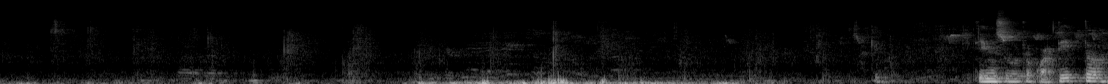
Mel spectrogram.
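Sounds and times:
footsteps on concrete floor: 0.0s - 10.7s.

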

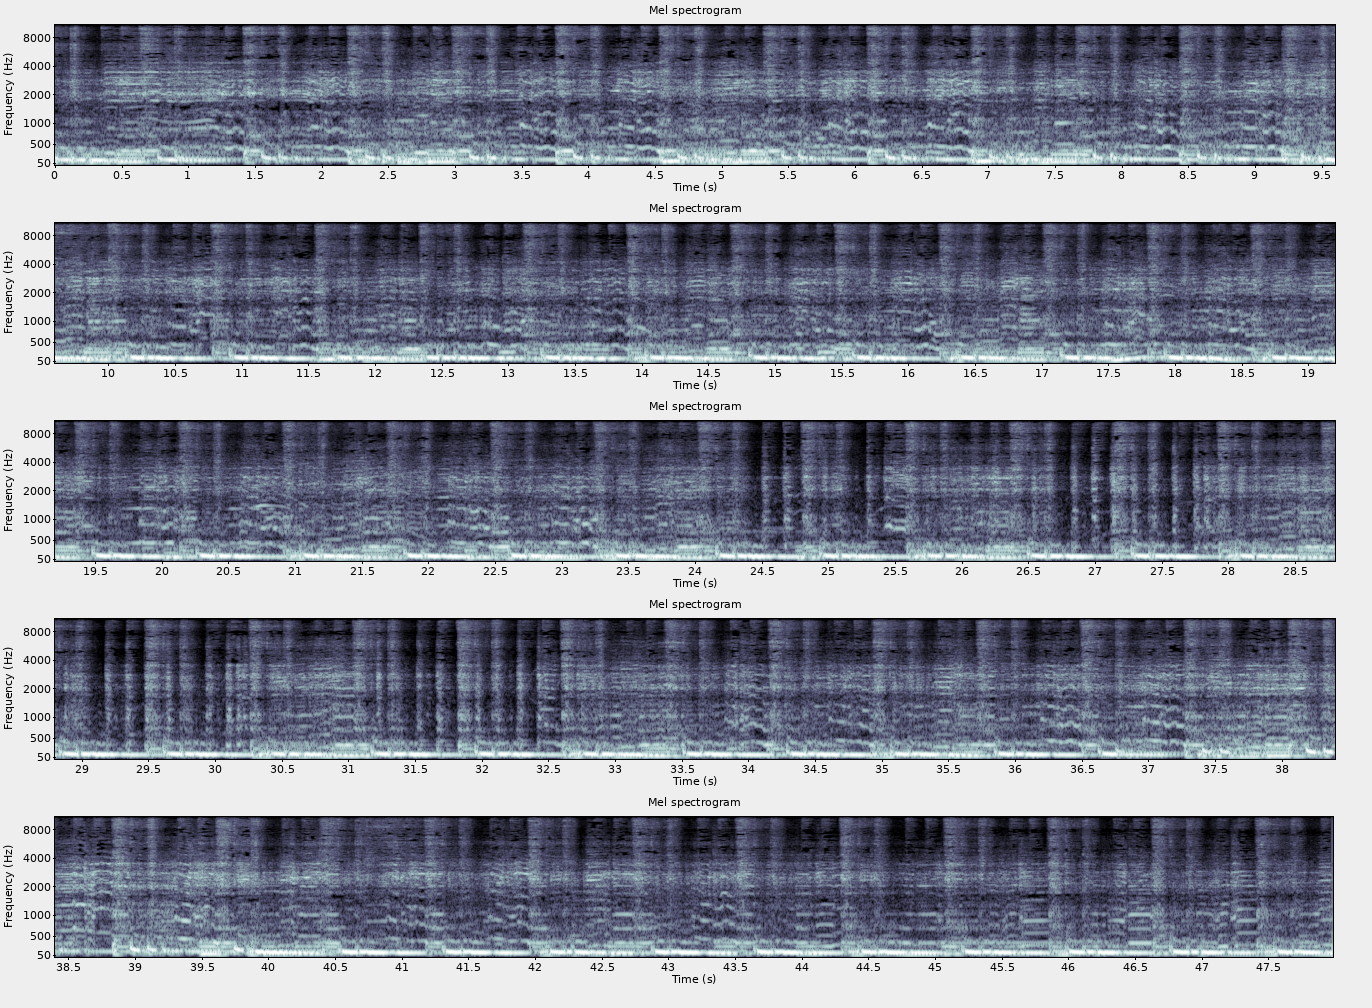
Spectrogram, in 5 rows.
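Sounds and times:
electric guitar: 0.0s - 47.9s
live band music over pa: 0.0s - 47.9s
pulsing bass beat: 0.0s - 47.9s.

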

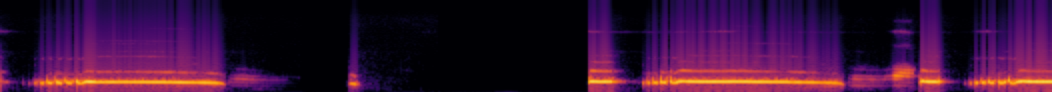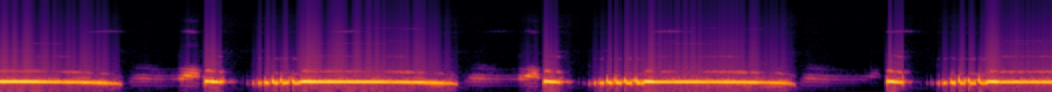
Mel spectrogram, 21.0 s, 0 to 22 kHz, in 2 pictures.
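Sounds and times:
dove cooing: 0.0s - 2.8s, 5.9s - 21.0s.

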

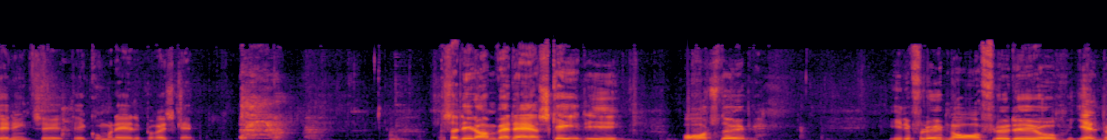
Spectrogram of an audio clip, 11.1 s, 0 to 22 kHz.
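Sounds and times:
man coughing: 2.4s - 3.4s.

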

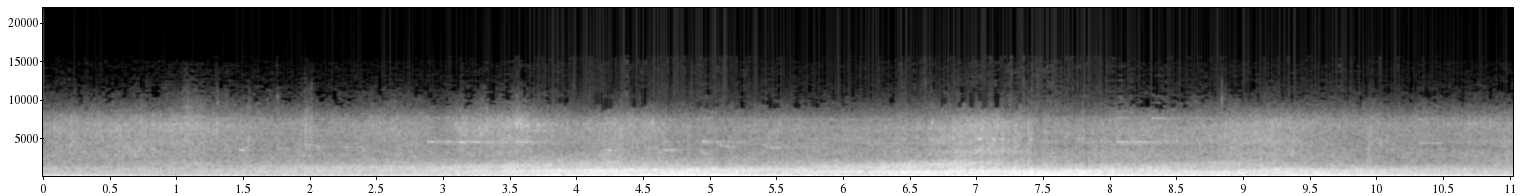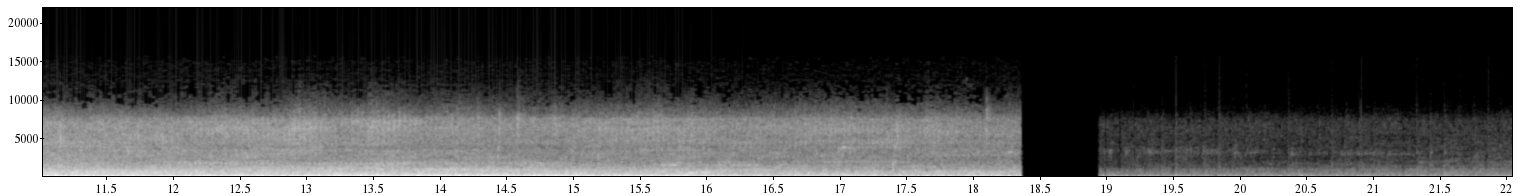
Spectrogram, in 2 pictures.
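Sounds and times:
road traffic rumble: 0.0s - 18.4s, 19.0s - 22.0s.

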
